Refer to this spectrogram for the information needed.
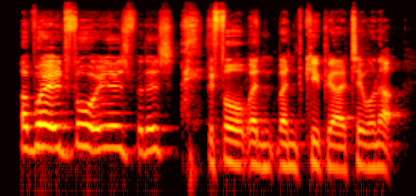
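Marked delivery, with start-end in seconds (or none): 0.2-1.7 tearful, very high crying voice. Retelling how a mate reacted during a football match: imitating Chris crying. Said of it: "he's sucking his thumb, crying, going".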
